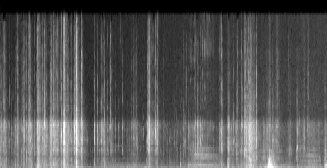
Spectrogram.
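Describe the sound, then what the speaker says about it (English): White tape being peeled off a vacuum bag, soft intermittent crinkling and tearing rustles up close, with quiet pauses between pulls. "We got to be careful about making sure that white tape gets removed"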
